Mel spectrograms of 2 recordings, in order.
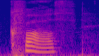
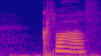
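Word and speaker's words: hvað: whom which means she but if H and V are together then there comes a k sound like quath it means what quath it sounds like a k so that's the only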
